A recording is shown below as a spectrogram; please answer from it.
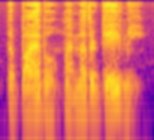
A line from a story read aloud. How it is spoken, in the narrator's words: murmured to himself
